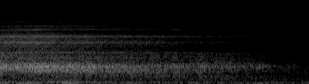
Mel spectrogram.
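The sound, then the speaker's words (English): A deep breath is exhaled through an open mouth: a single breathy, airy sigh that starts fairly strong and gradually fades over about three seconds, with no talk. “Take one deep inhale to feel your breath in your belly. And exhale through an open mouth.”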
